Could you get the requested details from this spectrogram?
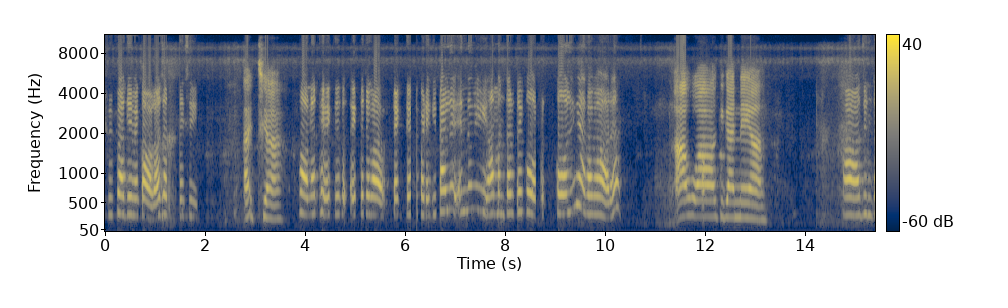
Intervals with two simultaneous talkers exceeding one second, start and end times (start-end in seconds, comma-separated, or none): none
